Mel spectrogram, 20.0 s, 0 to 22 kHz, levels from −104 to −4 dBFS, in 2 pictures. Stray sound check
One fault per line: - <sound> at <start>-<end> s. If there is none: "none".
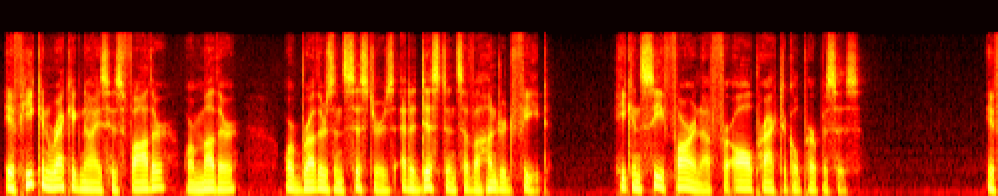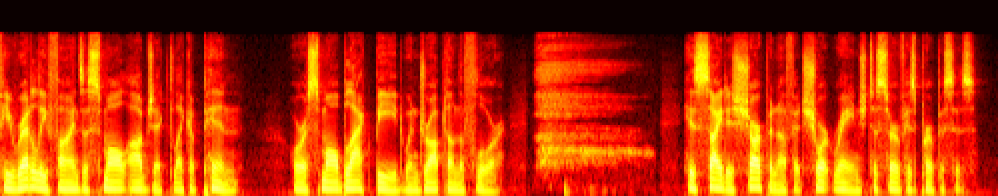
- sigh at 15.3-16.6 s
